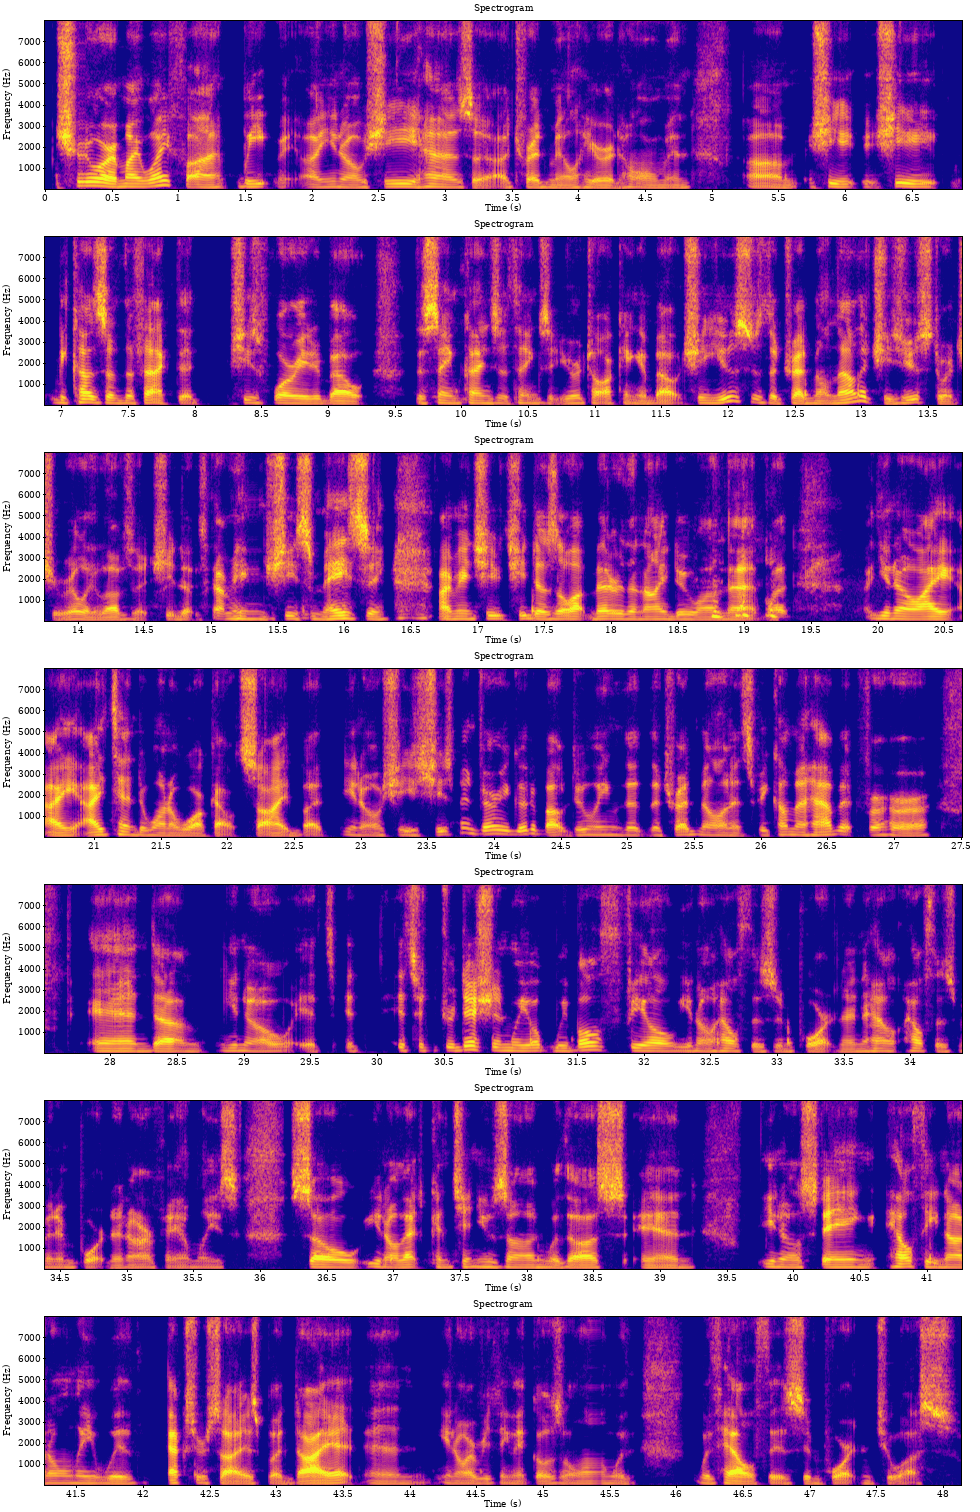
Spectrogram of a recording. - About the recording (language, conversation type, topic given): English, unstructured, How do your traditions shape your everyday routines, relationships, and choices?
- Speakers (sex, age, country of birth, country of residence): female, 20-24, United States, United States; male, 70-74, United States, United States
- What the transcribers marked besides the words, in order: tapping; other background noise; chuckle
